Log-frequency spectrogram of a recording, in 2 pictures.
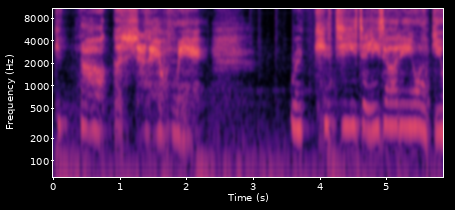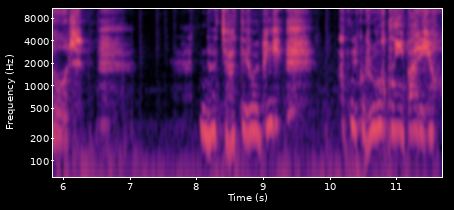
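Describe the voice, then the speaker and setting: A woman's voice: sits high, steady tone, slow, long pauses, fairly bright tone, soft background music. A woman acting in a Hindi radio play as a lonely, reserved woman with secret longing, hesitant and emotional, repeating her phrases. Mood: yearning, confessional.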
